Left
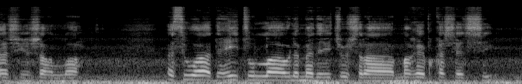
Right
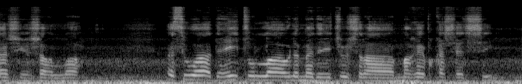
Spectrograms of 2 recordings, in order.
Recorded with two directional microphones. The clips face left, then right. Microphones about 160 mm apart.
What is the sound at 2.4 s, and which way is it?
Speech, 20° left (ahead or behind).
